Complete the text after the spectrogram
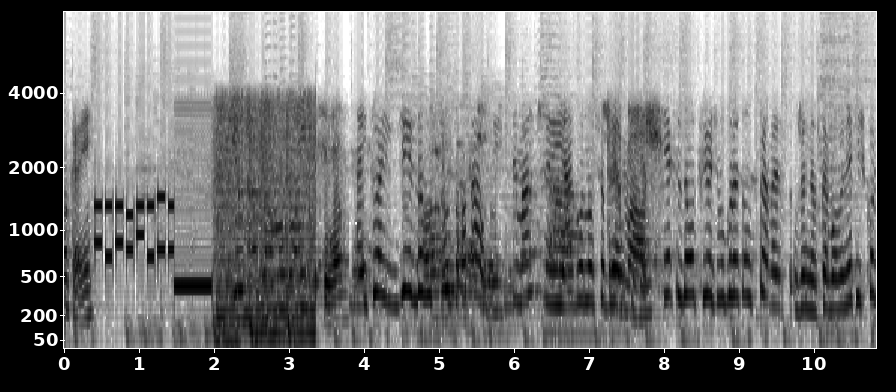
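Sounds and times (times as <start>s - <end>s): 
speech: 0.0s - 0.6s, 2.2s - 10.8s
telephone number being dialed: 0.4s - 1.8s.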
